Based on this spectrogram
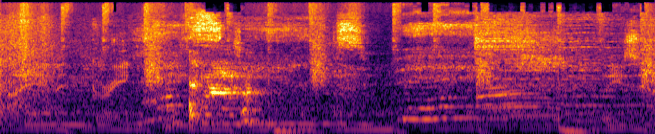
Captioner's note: drunk Coworkers Cough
